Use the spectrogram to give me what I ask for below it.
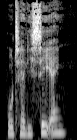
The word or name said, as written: brutalisering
